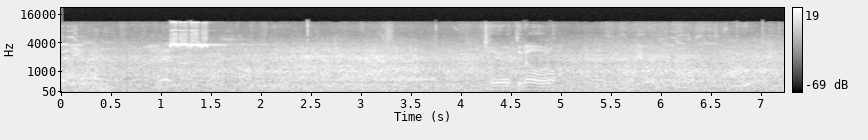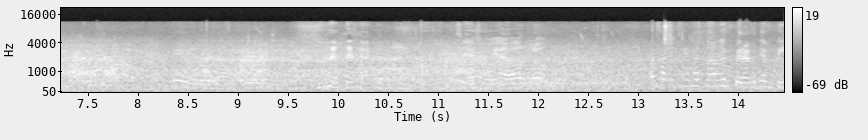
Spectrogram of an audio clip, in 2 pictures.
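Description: Men shout to each other across an open playing field.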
